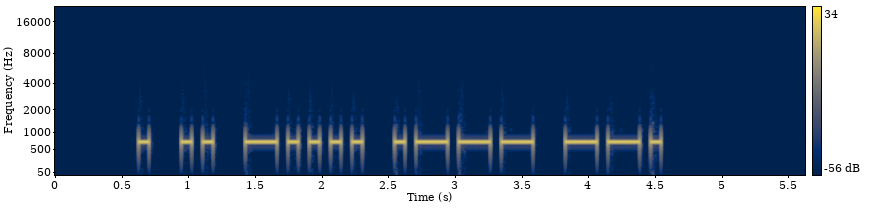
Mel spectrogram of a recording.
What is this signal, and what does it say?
Morse code, heard as a keyed tone, about 16 wpm, 700 Hz. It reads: EI6JG
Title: DXCC-100 Call Signs - 5 Characters - Repeated 3x - 15wpm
